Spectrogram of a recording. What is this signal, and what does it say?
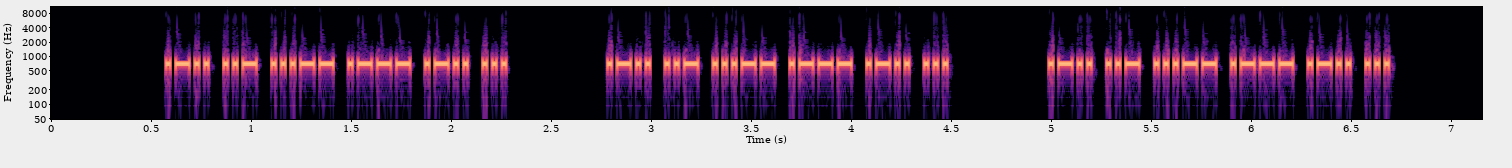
Morse code, heard as a keyed tone, about 47 wpm, 700 Hz. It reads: LU3JLS LU3JLS LU3JLS
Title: DXCC-100 Call Signs - 6 Characters - Repeated 3x - 50wpm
